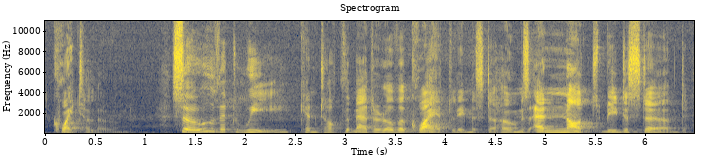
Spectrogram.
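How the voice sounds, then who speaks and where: A man playing a menacing, coldly polite criminal mastermind in a radio drama, speaking formally and deliberately. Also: medium pitch, sing-song. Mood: silky menace. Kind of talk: stage-style radio drama acting.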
